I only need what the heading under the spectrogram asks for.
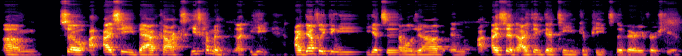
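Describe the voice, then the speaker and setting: A man's voice: medium pitch, a little fast, far from the mic. A young man co-hosting a sports podcast who argues his opinions in a casual, straightforward way. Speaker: podcast co-host.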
